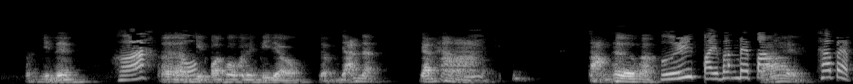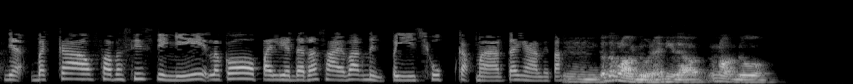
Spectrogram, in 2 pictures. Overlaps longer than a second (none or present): none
